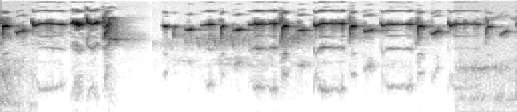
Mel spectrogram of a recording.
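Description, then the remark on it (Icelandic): High, thin goldcrest song (goldcrest, Europe's smallest bird): rapid, very high-pitched twittering phrases, a brief pause after the first burst, then a continuous string of tiny notes, alone with no voices. “Já eins og til dæmis uh, glókollur”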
